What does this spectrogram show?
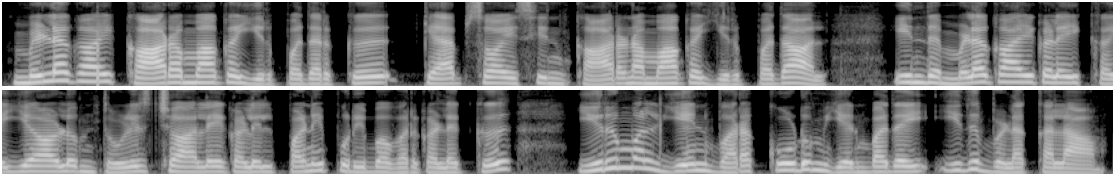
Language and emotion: Tamil, neutral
